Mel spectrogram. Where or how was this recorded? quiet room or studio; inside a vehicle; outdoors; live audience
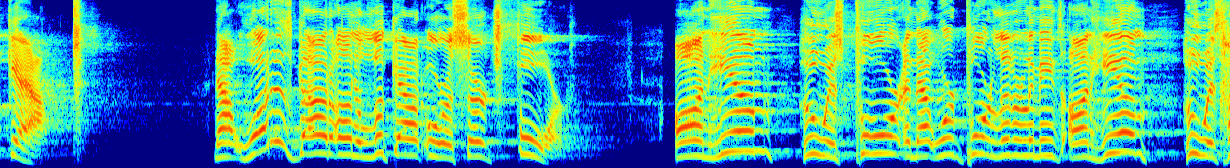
live audience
